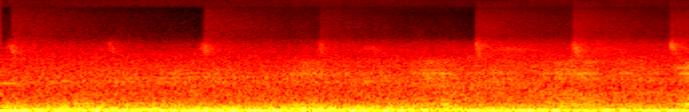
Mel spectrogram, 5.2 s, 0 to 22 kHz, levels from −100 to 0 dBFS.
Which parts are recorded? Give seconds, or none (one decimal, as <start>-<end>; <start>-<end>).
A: 0.0-1.9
